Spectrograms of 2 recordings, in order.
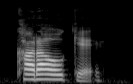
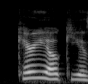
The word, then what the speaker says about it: karaoke: Alright, so now on to one of my favorite parts of spending time in Japan, karaoke, or the Japanese pronunciation, karaoke. And yes, it really is an important topic to cover for building business relationships in Japan, so be sure to stick around. Karaoke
